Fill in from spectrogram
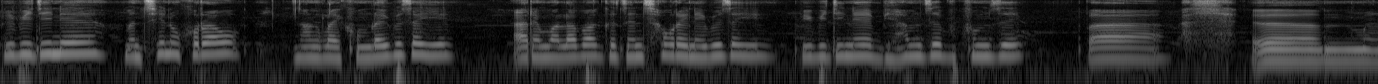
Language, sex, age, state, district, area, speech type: Bodo, female, 45-60, Assam, Baksa, rural, spontaneous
